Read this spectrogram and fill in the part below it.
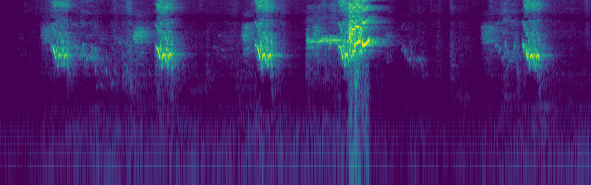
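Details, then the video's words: Lutino lovebird singing with a steady run of sharp, high, shrill chirps about once a second, one louder harsh rasping burst in the middle, and a quiet background. "singing love birds"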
